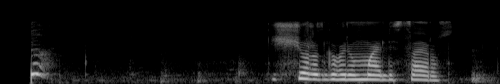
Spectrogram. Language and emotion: Russian, angry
